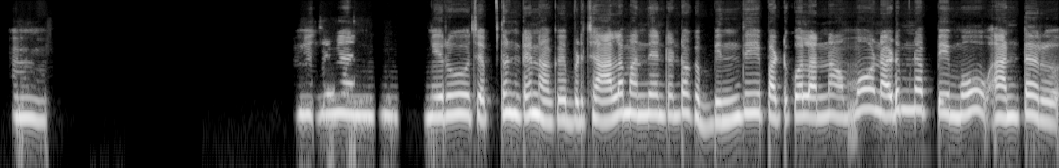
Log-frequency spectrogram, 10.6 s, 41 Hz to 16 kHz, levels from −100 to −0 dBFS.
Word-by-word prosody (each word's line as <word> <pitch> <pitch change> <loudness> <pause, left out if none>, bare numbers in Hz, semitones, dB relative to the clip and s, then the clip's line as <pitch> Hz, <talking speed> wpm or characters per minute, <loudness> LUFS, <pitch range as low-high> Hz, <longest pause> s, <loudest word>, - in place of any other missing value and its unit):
హ్మ్. 245 -2 -2 2.6
నిజమే 275 +1 -2
అండి. 265 0 -2 0.4
మీరు 255 +1 +1 0.2
చెప్తుంటే 260 +3 +1
నాకు 225 -1 -2
ఇప్పుడు 215 0 -3
చాలా 230 +3 +3
మంది 275 -1 +2
ఏంటంటే, 270 0 -2
ఒక 260 - -1 0.2
బింది 240 +7 +1 0.2
పట్టుకోవాలన్నా. 255 +1 +1
అమ్మో! 275 +6 -2 0.2
నడుము 305 +5 +2
నొప్పి 315 -1 -3 0.2
మో 275 +2 +2 0.3
అంటారు. 255 -2 +1
260 Hz, 100 wpm, -16 LUFS, 245-275 Hz, 2.6 s, చాలా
